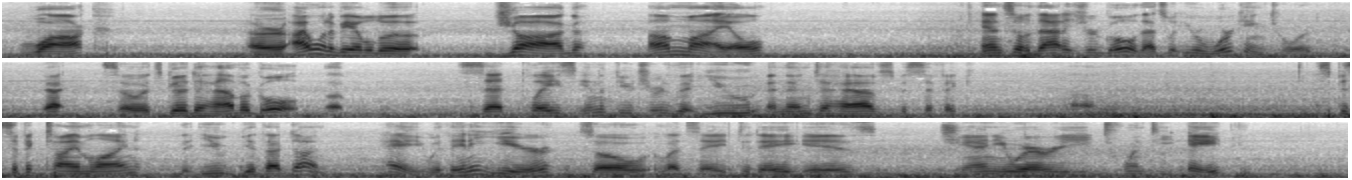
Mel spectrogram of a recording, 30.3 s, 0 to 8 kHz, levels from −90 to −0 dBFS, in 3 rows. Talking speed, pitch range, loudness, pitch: 125 wpm, 115-130 Hz, -19 LUFS, 120 Hz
